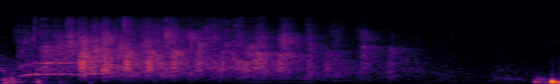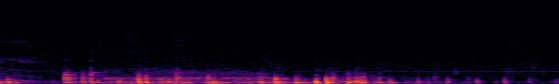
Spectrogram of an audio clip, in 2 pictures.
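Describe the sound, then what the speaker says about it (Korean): An audience at a church memorial service gives a short spell of clapping after an earlier stretch of quiet murmur, the claps moderately close and uneven. "박수 부탁드리겠습니다"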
